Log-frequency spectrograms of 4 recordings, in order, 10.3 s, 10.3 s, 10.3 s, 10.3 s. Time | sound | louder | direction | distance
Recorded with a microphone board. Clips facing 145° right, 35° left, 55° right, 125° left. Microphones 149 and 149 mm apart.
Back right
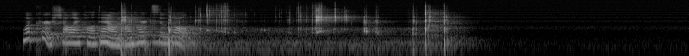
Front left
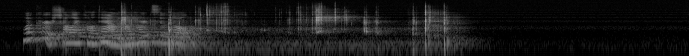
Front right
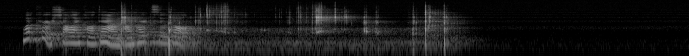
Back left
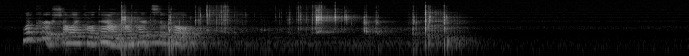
0.3 | a woman speaking | back right 4 dB, front right 1 dB | 125° right | 2.5 m
1.8 | a rattle | back right 4 dB, front right 2 dB | 90° right | 1.2 m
